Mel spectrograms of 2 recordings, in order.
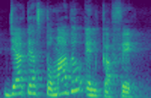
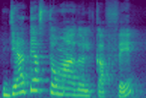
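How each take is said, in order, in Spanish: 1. Se dice como una afirmación plana. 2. Se dice con una entonación interrogativa. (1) "si yo digo enunciativamente" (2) "si yo le pongo los signos de interrogación, marco una modalidad totalmente distinta"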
